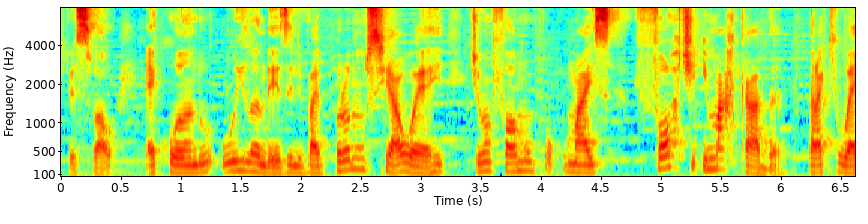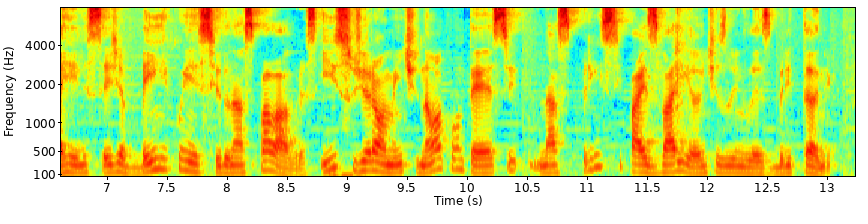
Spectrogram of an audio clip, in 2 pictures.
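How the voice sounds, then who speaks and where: Brazilian male teacher, lively and direct to camera, slightly husky voice, faint music bed. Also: mid-range voice, moderate pace. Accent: Brazilian Portuguese. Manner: lively, addresses viewers directly as a group. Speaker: English teacher. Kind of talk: online language lesson.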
